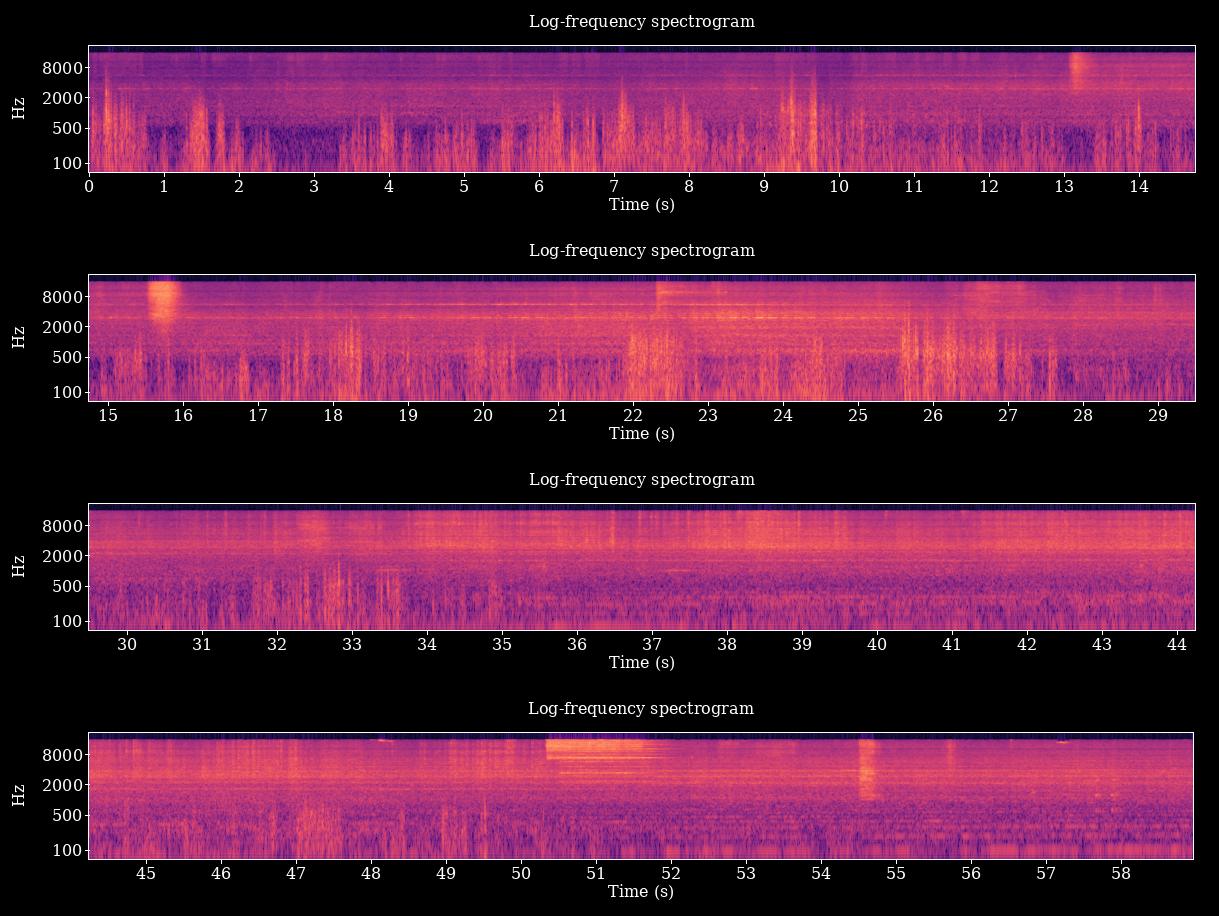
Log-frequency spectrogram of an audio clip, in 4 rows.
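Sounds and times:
diesel locomotive passing: 0:00.0 - 0:58.9
high wheel squeal: 0:13.2 - 0:55.9, 0:56.7 - 0:58.9.

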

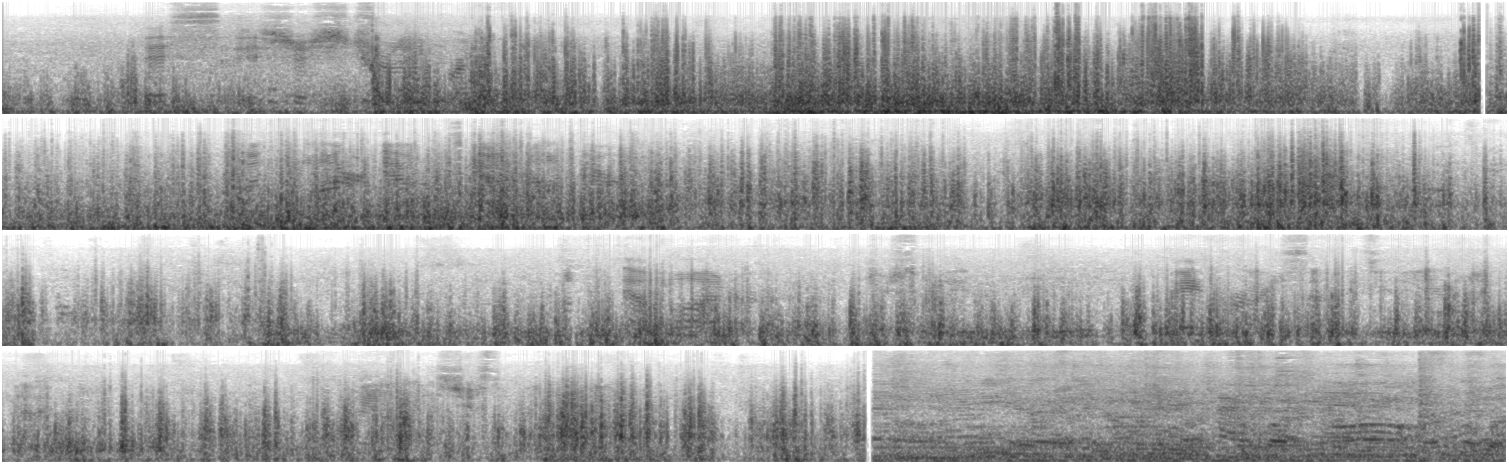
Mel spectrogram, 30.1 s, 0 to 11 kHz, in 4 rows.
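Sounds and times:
gusty wind on microphone: 0:00.0 - 0:27.1.

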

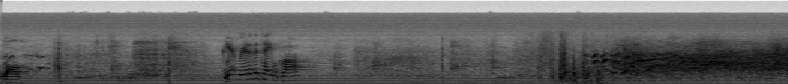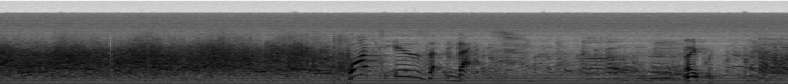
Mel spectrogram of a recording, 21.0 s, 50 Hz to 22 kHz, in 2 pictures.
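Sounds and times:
low electrical hum: 0:00.0 - 0:21.0
audience laughing: 0:07.6 - 0:15.1, 0:16.9 - 0:21.0.

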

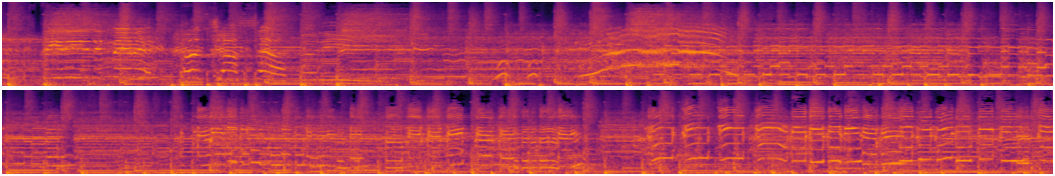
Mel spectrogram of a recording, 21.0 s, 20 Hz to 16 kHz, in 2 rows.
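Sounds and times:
bass and drum beat: 0:00.0 - 0:21.0
electric lead guitar bending notes: 0:00.0 - 0:21.0.

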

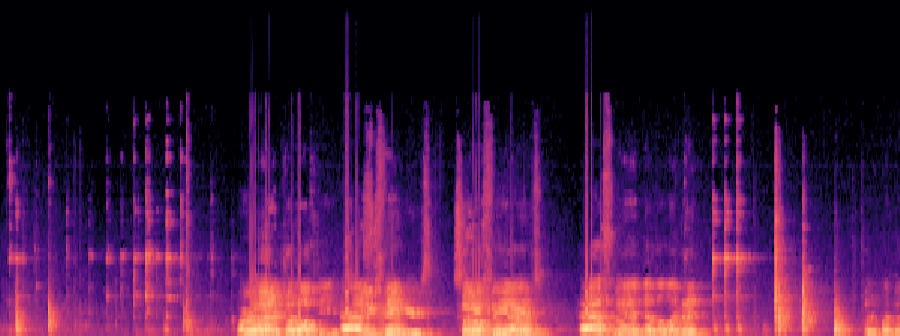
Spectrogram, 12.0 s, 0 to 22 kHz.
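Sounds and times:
metal pick clinking against glass: 0:00.0 - 0:03.2, 0:09.1 - 0:11.0.

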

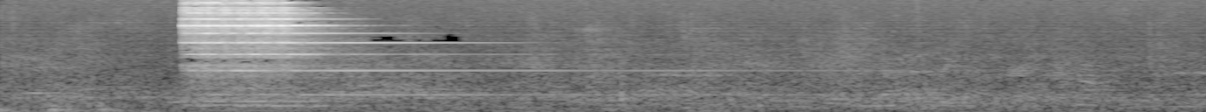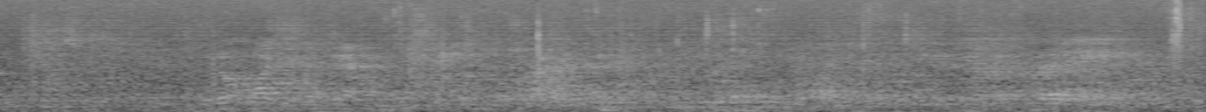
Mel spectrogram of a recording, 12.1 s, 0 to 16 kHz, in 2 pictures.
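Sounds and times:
bell ringing: 0:00.9 - 0:03.5.

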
